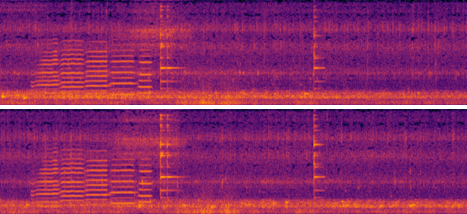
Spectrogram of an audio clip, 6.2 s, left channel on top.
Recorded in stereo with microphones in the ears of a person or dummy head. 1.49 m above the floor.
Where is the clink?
10° right (ahead or behind).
